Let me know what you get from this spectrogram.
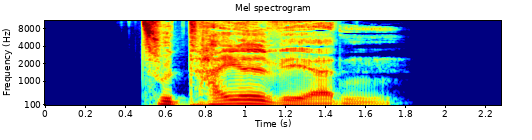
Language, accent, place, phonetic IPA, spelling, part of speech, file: German, Germany, Berlin, [t͡suˈtaɪ̯lˌveːɐ̯dn̩], zuteilwerden, verb, De-zuteilwerden.ogg
- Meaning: to be granted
